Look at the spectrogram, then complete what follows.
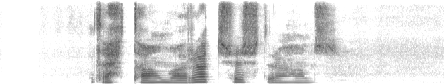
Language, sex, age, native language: Icelandic, male, 10, Icelandic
